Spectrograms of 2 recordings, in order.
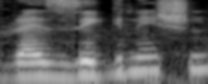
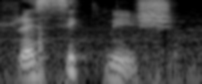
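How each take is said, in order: First: The middle consonant is a z sound. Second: The middle consonant is an s sound. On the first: The speaker calls it right. "एस को ज यानी कि जेड के sound के साथ pronounce किया जा रहा है" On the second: The speaker calls it wrong. "ना कि रेसिग्नेशन"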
